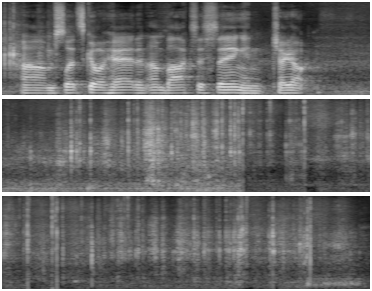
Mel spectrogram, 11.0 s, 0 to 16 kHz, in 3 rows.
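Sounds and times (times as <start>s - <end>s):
packaging being torn open: 4.2s - 11.0s.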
